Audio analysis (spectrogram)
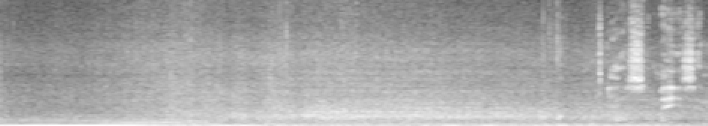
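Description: An Audi TT RS five-cylinder engine drones loudly, its pitch sliding down after a rev, with steady road and wind noise and faint talking underneath.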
